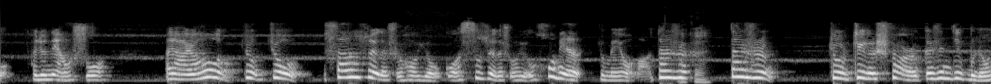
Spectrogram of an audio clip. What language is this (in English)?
Chinese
